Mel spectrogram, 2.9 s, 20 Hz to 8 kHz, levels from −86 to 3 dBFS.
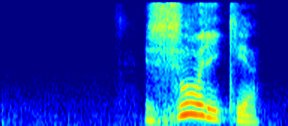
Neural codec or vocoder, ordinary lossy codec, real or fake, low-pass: codec, 16 kHz, 1.1 kbps, Voila-Tokenizer; none; fake; none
